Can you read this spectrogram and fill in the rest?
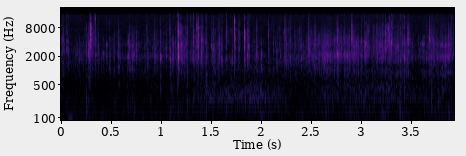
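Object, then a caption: Silicone bristle dishwashing gloves. Teal silicone bristle dishwashing gloves are worn on both hands, and the bristled surfaces are rubbed and scratched with the gloved fingers close to the microphone. The result is a quiet, continuous, bright scratching and crinkling texture made of many rapid, tiny scrapes and ticks, with almost no low end.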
